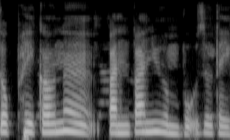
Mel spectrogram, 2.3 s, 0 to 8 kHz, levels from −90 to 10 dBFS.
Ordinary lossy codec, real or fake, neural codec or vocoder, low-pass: AAC, 48 kbps; real; none; 7.2 kHz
